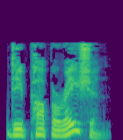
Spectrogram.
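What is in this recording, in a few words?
"depauperation", British English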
